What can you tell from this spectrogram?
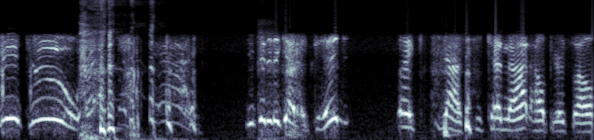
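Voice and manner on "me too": very high, blurted yell. Telling how the dad keeps shouting out at a visitor, retelling a yell. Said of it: "He yells out".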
